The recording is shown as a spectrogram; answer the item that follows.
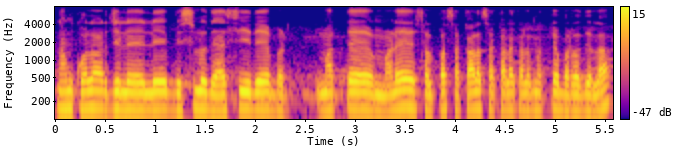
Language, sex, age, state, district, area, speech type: Kannada, male, 18-30, Karnataka, Kolar, rural, spontaneous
